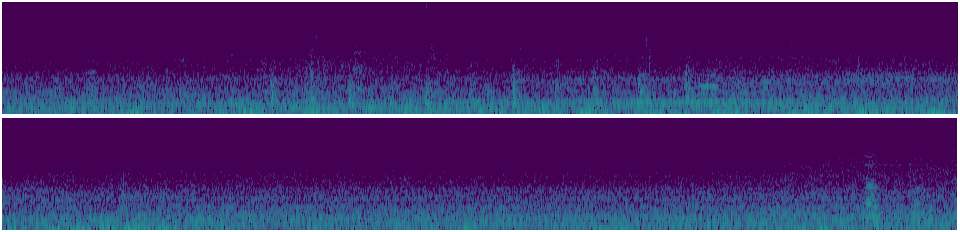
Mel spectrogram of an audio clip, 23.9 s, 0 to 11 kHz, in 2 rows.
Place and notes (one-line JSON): {"title": "Petrol, Nova Gorica, Slovenija - Petrol", "date": "2017-06-06 19:29:00", "description": "Gas station.\nRecorded with Zoom H4n", "latitude": "45.96", "longitude": "13.65", "altitude": "94", "timezone": "Europe/Ljubljana"}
